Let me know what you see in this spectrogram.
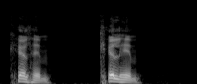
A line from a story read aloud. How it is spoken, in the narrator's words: gasped Beetle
